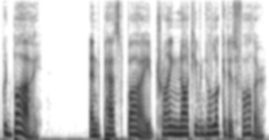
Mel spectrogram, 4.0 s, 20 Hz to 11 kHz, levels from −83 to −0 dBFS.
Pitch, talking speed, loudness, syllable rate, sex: 150 Hz, 195 wpm, -18 LUFS, 5.1 syllables/s, male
